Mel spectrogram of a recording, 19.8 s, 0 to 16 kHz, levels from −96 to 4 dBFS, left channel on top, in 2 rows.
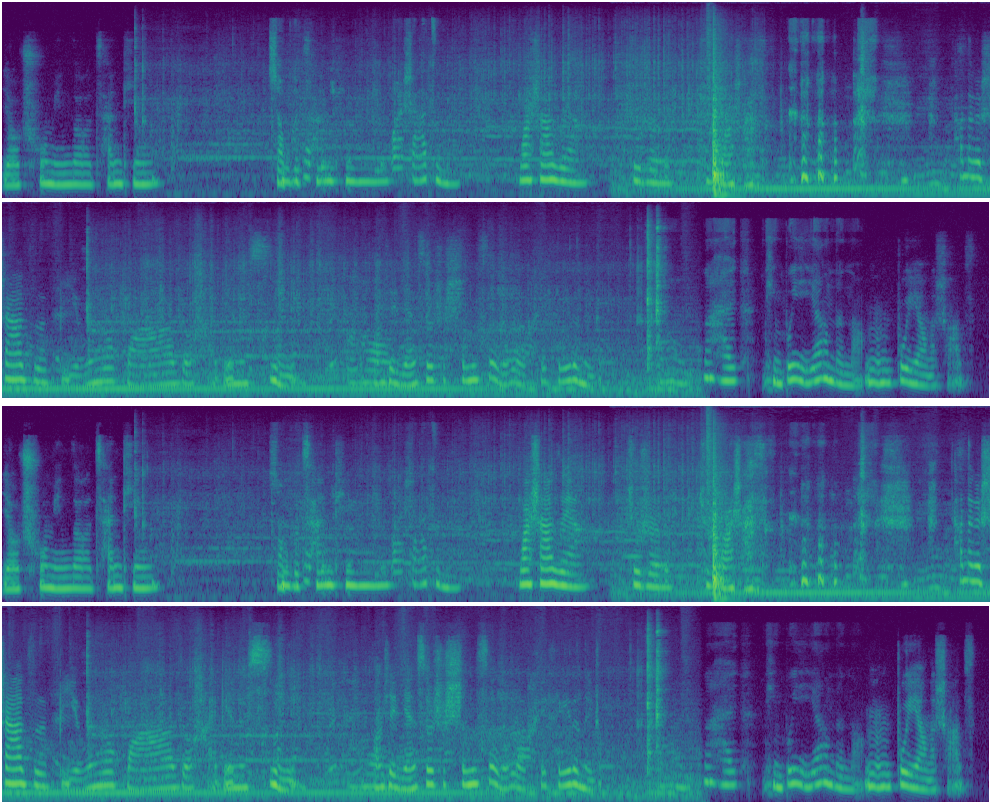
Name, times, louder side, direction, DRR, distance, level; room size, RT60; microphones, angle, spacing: voice 1, 0.0-1.6 2.8-3.9 5.2-5.9 6.3-7.7 8.8-12.9 13.6-15.9 18.5-19.6, right 3 dB, 50° right, 0.6 m, -29 dB
sound 1, 1.3-8.3 8.5-8.9 10.7-16.6, equal, ahead, 0.6 m, -37 dB
voice 2, 2.7-3.1 3.7-4.6 7.9-9.1 13.3-13.8 16.4-18.5, left 2 dB, 35° left, 0.8 m, -32 dB
sound 2, 6.1-16.9, right 1 dB, 25° right, 0.9 m, -38 dB
14.0 x 5.2 x 2.3 m
head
